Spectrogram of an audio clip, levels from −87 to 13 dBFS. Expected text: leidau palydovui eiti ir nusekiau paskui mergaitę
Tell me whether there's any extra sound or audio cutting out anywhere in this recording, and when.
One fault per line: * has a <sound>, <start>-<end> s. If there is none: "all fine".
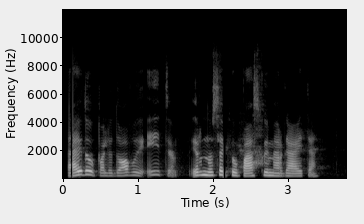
* has a dropout, 2.1-2.2 s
